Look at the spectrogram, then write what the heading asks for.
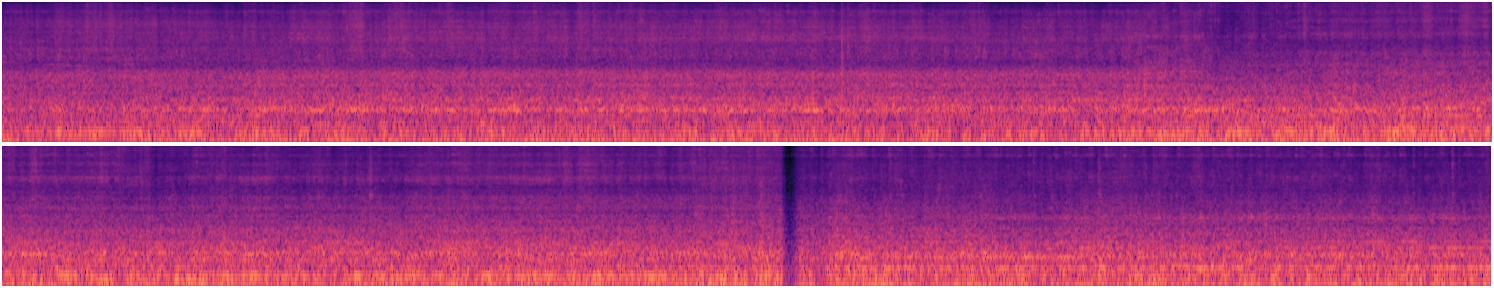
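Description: Gemco locomotive hauling a narrow-gauge train, its engine running steadily as the train moves off. The sound drops out for a split second about three-quarters of the way through.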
